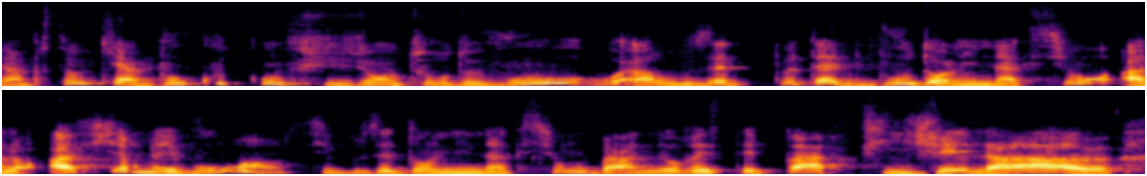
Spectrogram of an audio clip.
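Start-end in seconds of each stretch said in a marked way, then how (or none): none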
